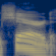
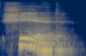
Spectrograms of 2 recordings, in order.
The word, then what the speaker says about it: Sheard: Shared. Is it Shared? It's Sheard. Rhymes with Sheared. beard, which Okay. I no longer have. Say that again. It rhymes with beard, which Oh, I no beer.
